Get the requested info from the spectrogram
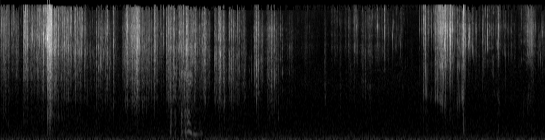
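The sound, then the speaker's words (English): Crinkling and rustling of a plastic snack wrapper being handled and torn open, in loud bursts with quieter crackles between, and a brief murmur of voice partway through. “I'm opening the package now.”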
